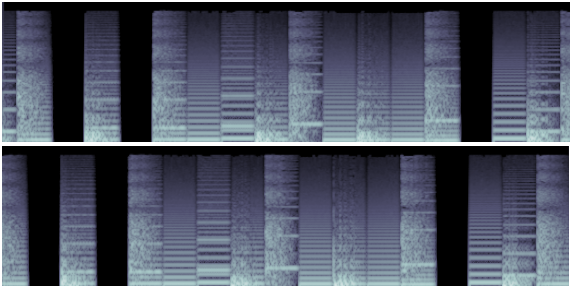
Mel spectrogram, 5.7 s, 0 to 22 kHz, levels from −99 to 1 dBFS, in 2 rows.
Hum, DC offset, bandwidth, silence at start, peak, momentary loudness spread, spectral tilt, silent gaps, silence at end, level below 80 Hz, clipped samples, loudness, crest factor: none; under 0.1%; 17 kHz; 0 s; -8 dBFS; 3 LU; -6.5 dB/octave; 0.25-0.41 s, 0.59-0.75 s, 2.29-2.45 s, 2.97-3.12 s, 3.31-3.47 s, 5.00-5.17 s; 0 s; -28 dBFS; under 0.1%; -24 LUFS; 14 dB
